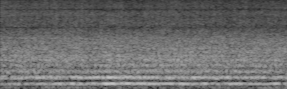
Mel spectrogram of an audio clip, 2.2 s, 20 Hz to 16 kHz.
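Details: Hungry honey bees feeding from a hand on December 29th, about 70 degrees: a steady, low droning hum with a clear pitch and overtones, continuous and even throughout.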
